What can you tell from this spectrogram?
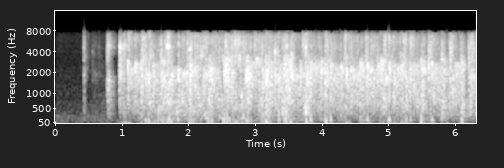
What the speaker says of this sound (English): join me in giving a warm round of applause to Pro Football Hall of Famer, Mr. Ken Houst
